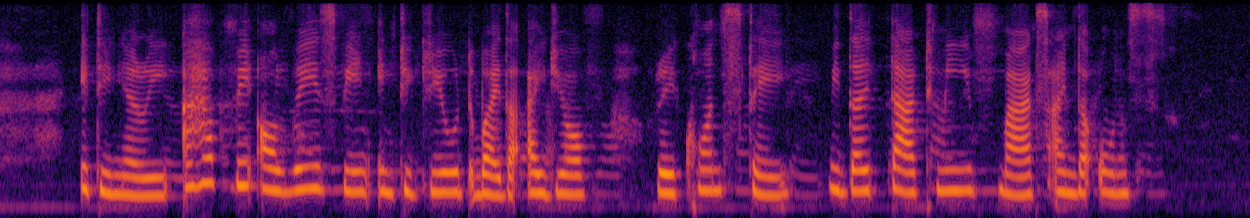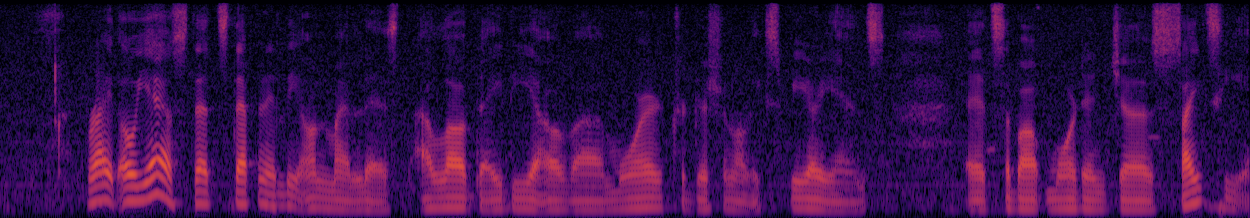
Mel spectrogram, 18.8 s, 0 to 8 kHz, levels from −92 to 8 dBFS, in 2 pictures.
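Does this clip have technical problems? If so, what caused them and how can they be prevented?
Yes. Echo with no canceller runs throughout. The far end's loudspeaker feeds its microphone, so the speech returns about 25 dB quieter, roughly 300 ms late. Enable echo cancellation or use headphones.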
